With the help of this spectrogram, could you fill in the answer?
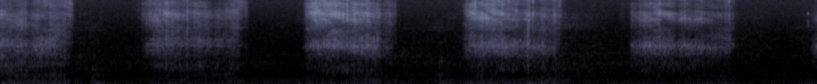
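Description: Cotton swabs are scratched along the surface and edges of a solid stack of square cork coasters held in the hand. Repeated dry, brushy scratching strokes, bright and hissy with a strong upper-mid sheen, alternate with short quieter pauses at a slow, steady pace.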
